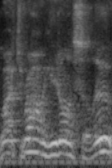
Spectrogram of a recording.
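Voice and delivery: high, loud, barking military officer voice.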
